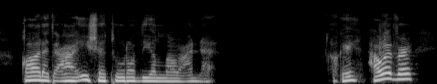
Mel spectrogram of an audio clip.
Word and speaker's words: عائشة: So if we were to say the word Aisha in a sentence and not stop on it, we would say قالت عائشة رضي الله عنها. قالت عائشة رضي الله عنها. We say two at the end.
